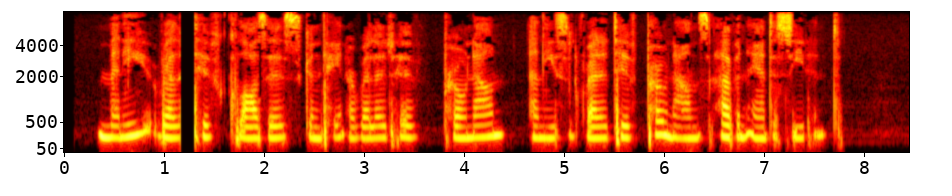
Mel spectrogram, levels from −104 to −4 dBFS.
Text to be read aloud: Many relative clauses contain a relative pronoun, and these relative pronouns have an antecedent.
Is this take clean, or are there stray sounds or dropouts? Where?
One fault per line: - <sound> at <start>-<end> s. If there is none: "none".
- dropout at 1.2-1.3 s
